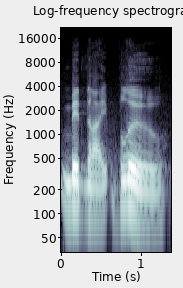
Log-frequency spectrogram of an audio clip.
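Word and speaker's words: mydnytblu: smell touch taste and hearing there's a website pronounced midnight blue but the url is my d n y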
